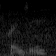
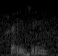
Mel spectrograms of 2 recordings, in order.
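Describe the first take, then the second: First: Soft disbelief. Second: "Crazy" whispered with no voice at all. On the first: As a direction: murmur "Crazy" to yourself, still voiced. First soft take of crazy. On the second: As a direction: breathe "Crazy" out as a bare whisper. Second take whispered. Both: Retold or imitated.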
